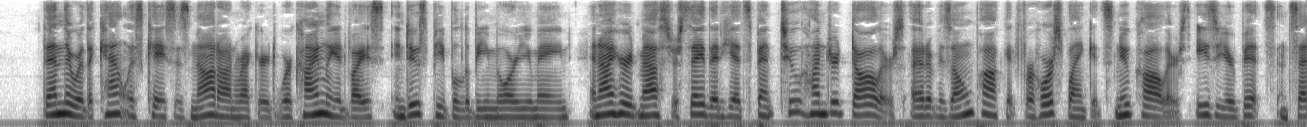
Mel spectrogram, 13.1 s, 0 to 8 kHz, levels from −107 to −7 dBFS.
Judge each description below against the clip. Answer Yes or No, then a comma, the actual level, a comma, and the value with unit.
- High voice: No, medium, 175 Hz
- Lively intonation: No, average, 4.0 semitones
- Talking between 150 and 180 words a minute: No, average, 195 wpm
